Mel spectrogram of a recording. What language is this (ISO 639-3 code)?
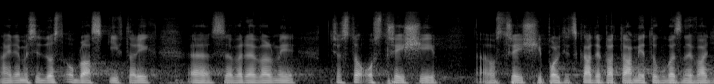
ces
